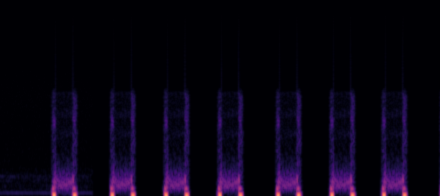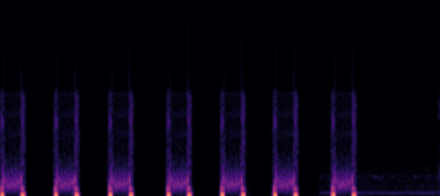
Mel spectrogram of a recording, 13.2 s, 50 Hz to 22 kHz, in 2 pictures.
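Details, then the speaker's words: Mitral regurgitation murmur heard in a teaching case, first at the apex, then at the right upper sternal border, where the murmur's intensity and the intensities of S1 change. "what's the most likely diagnosis mitral regurgitation i also think it's important to point out what this murmur sounds like elsewhere on the chest wall"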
